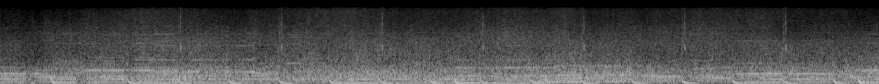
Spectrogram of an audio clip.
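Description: Background music: a slow melody of held notes over a deep bass, with a steady noisy wash under it.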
